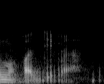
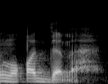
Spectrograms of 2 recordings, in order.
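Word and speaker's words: مقدمة: w ba'du inna hadhi muqadimah. Lalu berikutnya di sini dikatakan mukadimah. Di sini bisa dibaca dengan dua cara ya. Muqadimah ada juga yang membaca dengan muqaddamah. Membacanya dengan kasrah lebih masyhur.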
